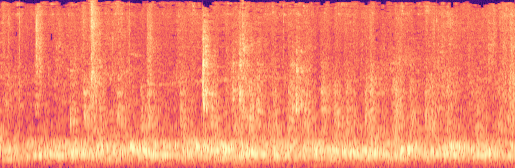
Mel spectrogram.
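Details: A flock of fancy pigeons producing unbroken low cooing from several birds at once, overlaid by scattered short taps and scuffling noises.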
